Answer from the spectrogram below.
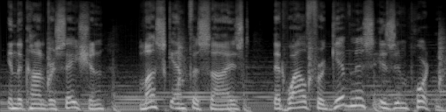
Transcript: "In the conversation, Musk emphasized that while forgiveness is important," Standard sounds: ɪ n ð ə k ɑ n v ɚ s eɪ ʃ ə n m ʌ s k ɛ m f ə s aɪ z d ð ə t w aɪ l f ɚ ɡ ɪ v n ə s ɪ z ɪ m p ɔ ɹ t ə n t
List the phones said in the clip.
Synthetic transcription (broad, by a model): ɪ n ð ə k ɑ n v ɚ s eɪ ʃ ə n m ʌ s k ɛ m f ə s aɪ z ð ə t w aɪ l f ɚ ɡ ɪ v n ə s ɪ z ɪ m p ɔ ɹ t n t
